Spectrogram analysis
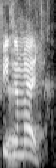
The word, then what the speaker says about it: Fils-Aimé: Reggie, whatever his last name is, because I never pronounce it. Fils-Aimé.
